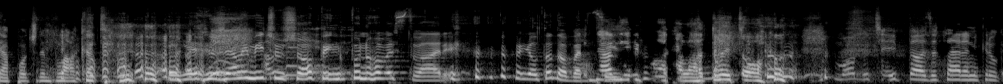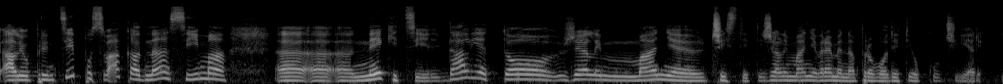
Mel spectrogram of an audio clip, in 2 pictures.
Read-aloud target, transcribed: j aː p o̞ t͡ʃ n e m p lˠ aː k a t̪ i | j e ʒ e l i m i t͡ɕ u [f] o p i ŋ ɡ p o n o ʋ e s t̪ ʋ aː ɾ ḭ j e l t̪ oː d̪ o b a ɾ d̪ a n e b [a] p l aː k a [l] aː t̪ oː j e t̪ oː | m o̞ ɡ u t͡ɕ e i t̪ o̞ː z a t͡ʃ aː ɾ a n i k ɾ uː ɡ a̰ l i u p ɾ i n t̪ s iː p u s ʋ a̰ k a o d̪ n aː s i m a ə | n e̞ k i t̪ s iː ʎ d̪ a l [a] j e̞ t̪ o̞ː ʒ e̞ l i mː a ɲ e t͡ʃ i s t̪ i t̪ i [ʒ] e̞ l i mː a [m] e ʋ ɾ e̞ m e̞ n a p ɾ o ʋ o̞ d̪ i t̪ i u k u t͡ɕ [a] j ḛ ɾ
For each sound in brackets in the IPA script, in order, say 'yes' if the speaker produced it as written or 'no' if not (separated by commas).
no, no, yes, no, yes, no, no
